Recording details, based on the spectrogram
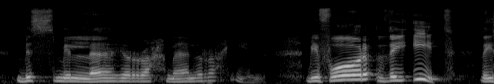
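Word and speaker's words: بسم الله الرحمن الرحيم: Here is the pronunciation of this one. Bismillahir Rahmanir Rahim.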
